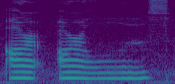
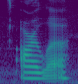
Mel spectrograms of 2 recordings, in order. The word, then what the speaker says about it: Arles: How do you say the town name or the city name? Arles. Because what I was going to speak into existence is I'm going to learn French. Rhymes with Carl. Okay, cool. Arl.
